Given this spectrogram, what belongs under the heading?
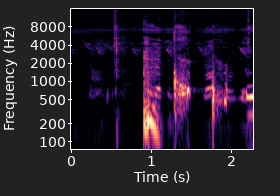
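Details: Cough: several short, harsh cough bursts from a sick young child who is being carried and won't be put down, outdoors in a village with birdsong in the background.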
